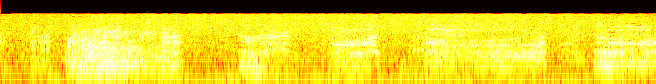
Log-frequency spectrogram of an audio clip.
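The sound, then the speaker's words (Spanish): A lost pig grunts and snorts in a series of five loud, rough bursts with short pauses between, the first one long and raspy, no voices present. “Una sirvienta buscaba el día del Viernes Santo un cerdo extraviado.”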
